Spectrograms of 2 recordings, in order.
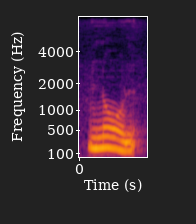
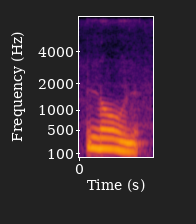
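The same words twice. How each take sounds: The two takes are said the same way.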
